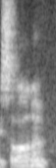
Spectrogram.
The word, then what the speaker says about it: Solano: Brazil versus Peru and Nobby Solano with the Peruvians. Is that how you pronounce it?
